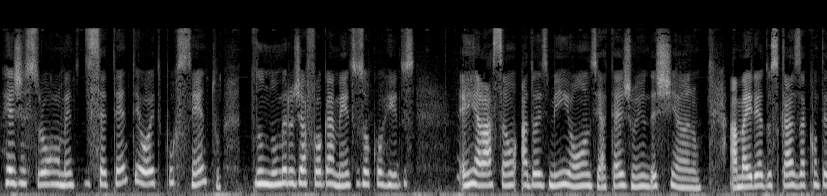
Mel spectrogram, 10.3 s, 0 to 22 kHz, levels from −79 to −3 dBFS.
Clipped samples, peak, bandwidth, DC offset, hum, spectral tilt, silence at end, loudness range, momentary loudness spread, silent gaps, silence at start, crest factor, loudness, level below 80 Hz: under 0.1%; -6 dBFS; 12.5 kHz; under 0.1%; none; -4.5 dB/octave; 0 s; 1 LU; 10 LU; none; 0.05 s; 16 dB; -21 LUFS; -42 dBFS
